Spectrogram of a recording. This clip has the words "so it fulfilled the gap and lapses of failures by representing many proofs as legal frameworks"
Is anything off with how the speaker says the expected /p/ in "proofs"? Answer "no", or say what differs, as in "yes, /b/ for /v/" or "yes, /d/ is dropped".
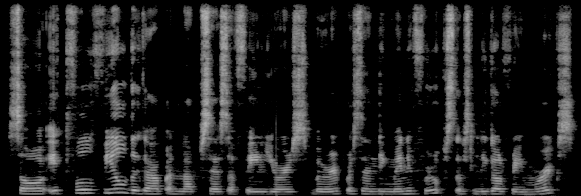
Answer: yes, /f/ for /p/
